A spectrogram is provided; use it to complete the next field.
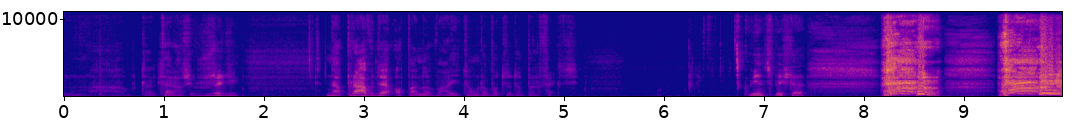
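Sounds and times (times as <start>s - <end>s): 
speech: 0.8s - 5.2s, 6.8s - 9.9s
coughing and throat clearing from a person with COPD: 8.2s - 8.8s, 9.4s - 9.9s.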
